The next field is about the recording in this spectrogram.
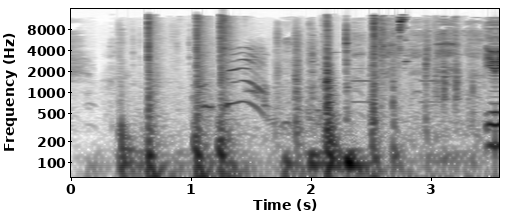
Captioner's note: banging on door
